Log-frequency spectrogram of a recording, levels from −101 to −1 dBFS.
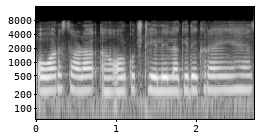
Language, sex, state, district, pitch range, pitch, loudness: Hindi, female, Chhattisgarh, Balrampur, 235-250 Hz, 245 Hz, -15 LUFS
